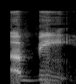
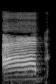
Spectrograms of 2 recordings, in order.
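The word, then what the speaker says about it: אב: dab in the middle, it changes the B to a V. It still means father, but it turns the ab into an av.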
